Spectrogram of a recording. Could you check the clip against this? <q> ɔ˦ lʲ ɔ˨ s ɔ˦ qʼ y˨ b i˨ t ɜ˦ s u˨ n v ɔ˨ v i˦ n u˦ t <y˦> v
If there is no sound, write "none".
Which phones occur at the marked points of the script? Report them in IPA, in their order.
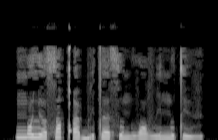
ŋ, y˨

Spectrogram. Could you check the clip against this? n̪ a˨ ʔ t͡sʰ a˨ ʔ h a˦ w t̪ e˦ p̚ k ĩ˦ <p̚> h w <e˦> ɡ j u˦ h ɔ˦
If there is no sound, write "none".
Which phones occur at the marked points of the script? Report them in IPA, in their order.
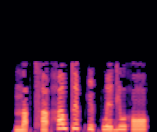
p̚, e˦

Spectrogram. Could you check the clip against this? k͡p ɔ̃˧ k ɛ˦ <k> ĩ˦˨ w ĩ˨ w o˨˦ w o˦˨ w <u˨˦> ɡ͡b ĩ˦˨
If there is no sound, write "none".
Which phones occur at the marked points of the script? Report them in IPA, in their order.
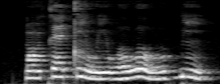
t, u˨˦

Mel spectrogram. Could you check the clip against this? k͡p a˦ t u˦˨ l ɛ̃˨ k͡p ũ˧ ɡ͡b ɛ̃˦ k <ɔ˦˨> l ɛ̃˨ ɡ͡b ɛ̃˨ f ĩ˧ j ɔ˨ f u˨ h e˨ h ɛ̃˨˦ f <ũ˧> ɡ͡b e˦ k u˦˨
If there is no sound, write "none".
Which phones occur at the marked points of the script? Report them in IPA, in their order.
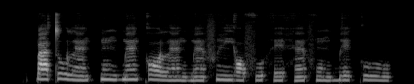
ɔ˦˨, ũ˧

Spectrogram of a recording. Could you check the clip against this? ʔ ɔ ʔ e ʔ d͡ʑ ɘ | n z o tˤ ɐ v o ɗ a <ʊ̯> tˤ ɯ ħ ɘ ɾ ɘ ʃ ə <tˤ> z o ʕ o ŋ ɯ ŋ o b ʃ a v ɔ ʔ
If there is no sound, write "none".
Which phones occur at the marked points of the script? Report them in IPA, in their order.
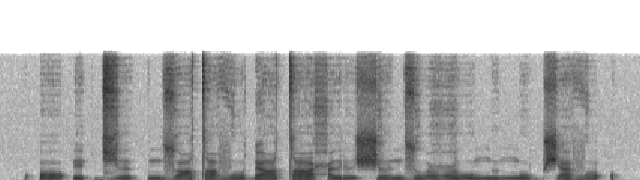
ɪ̯, n

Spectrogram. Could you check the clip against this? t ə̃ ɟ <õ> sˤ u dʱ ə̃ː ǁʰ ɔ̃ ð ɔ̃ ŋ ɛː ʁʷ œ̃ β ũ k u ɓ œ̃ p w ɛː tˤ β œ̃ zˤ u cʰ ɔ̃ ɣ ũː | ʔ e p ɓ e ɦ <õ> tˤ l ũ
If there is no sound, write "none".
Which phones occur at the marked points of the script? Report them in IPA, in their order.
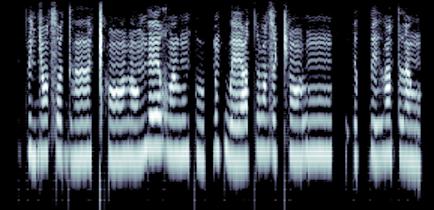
ɔ̃, ũ

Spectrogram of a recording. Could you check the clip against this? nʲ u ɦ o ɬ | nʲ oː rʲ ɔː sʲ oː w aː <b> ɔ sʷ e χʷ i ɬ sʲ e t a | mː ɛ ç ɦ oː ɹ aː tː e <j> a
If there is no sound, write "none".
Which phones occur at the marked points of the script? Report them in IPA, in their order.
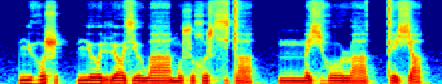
m, ç

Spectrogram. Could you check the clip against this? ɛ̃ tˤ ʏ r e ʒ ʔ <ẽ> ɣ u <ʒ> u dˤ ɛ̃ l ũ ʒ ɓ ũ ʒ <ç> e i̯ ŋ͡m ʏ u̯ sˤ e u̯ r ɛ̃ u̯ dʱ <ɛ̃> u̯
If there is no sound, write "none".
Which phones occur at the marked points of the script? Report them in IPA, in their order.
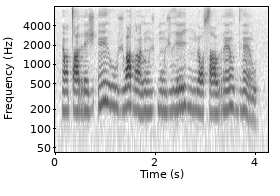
ẽ, ʒ, ɣ, ɛ̃

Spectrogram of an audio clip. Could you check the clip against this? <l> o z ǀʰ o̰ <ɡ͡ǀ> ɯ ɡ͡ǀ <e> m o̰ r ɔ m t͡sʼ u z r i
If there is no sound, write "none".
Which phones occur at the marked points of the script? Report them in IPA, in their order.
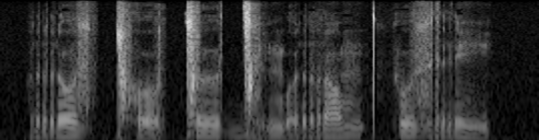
r, ǀ, ḛ

